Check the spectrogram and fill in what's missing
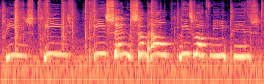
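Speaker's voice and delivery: high, soft whimpering plea; high, soft, slow begging voice; pleading. Retold or imitated. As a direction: beg weakly like a needy child.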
